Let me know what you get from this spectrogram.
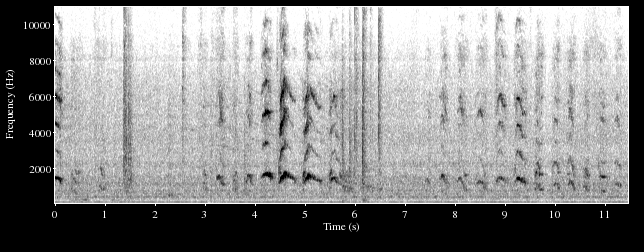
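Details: Three-week-old English Cocker Spaniel puppies at a kennel, eating food for the first time, give short high whimpers and yips in scattered bursts over a steady low electrical hum, with some faint music.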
